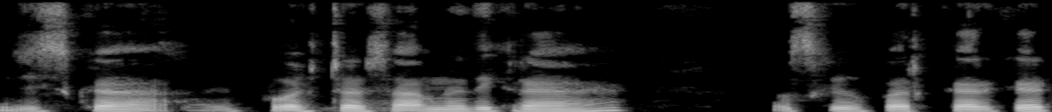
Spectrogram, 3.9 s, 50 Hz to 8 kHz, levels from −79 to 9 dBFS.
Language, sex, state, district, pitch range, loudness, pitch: Hindi, male, Uttar Pradesh, Ghazipur, 120-130 Hz, -17 LUFS, 125 Hz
